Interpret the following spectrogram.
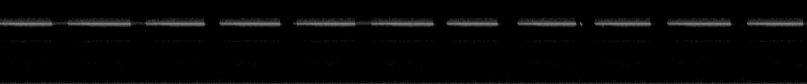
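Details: Sand cricket recorded for a 2020 national biological resources collection, giving a piercing high-pitched chirping song in evenly spaced bursts, each about half a second long, with brief pauses between them, about 80 per minute.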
